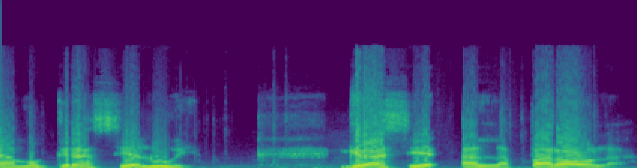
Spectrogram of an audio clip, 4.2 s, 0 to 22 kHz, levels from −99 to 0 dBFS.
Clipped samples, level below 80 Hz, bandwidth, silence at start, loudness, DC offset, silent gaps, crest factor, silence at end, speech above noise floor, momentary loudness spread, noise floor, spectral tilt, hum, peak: under 0.1%; -50 dBFS; 15 kHz; 0 s; -17 LUFS; under 0.1%; none; 12 dB; 0.1 s; 26 dB; 20 LU; -43 dBFS; -5 dB/octave; none; -6 dBFS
